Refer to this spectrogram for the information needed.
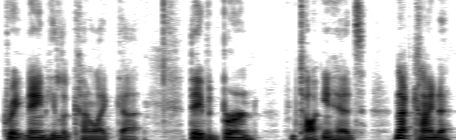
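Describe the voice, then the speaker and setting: A middle-aged man telling old work stories in a casual, rambling way, often correcting himself mid-sentence, with a loud voice. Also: deep voice, level tone, normal speed. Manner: rambling, self-correcting, warmly nostalgic storyteller. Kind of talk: casual spoken memoir. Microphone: close mic.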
